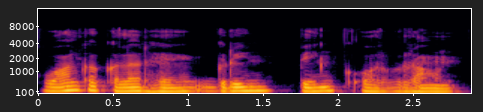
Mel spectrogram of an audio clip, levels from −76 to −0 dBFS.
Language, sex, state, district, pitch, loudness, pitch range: Hindi, male, Arunachal Pradesh, Lower Dibang Valley, 115 Hz, -16 LUFS, 110-120 Hz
